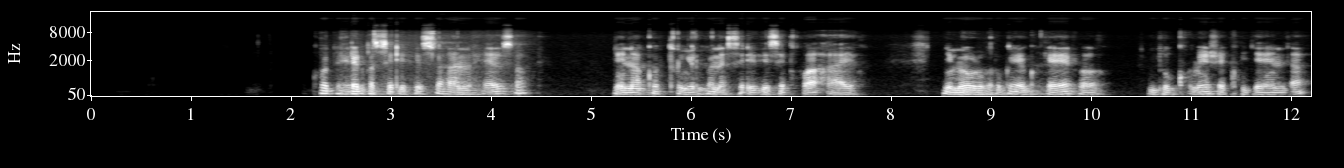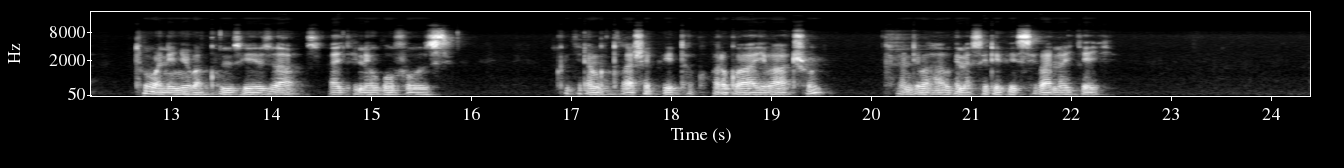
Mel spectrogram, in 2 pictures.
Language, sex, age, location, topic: Kinyarwanda, male, 25-35, Huye, health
